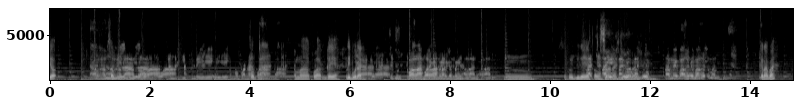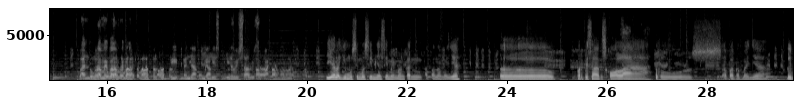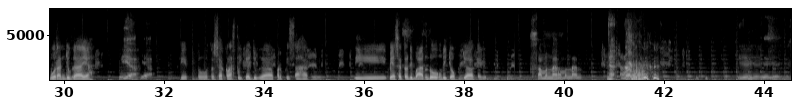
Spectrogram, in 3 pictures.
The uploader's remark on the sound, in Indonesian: karena kita ngobrol menggunakan handphone maaf kalau obrolan kami terputus-putus dan banyak feedbacknya.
